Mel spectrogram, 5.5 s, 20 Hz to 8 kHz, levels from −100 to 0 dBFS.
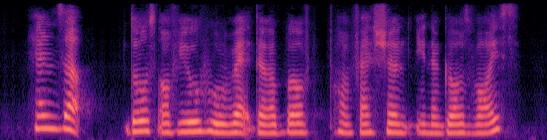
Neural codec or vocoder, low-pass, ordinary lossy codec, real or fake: codec, 16 kHz, 2 kbps, FreqCodec, smaller model; 7.2 kHz; MP3, 48 kbps; fake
